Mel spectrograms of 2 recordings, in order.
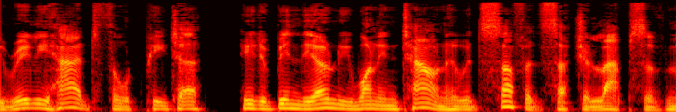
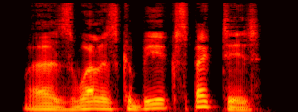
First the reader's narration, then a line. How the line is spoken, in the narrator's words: replied Peter dryly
